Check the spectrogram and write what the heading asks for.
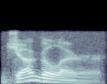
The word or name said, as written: juggler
